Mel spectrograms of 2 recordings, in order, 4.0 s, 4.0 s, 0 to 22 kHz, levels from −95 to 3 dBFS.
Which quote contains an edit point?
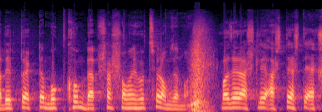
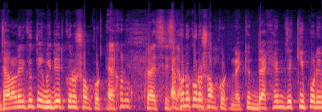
first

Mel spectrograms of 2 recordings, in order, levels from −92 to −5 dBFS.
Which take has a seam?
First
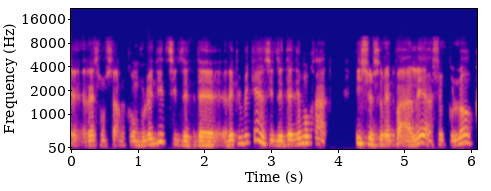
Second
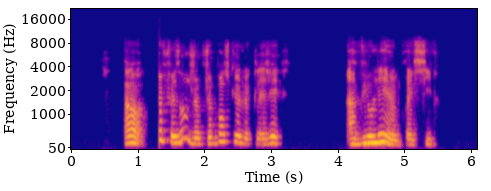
second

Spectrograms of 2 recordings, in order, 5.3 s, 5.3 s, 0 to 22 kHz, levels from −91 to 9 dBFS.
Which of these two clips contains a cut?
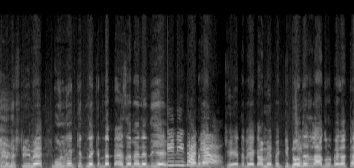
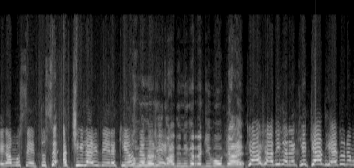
first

